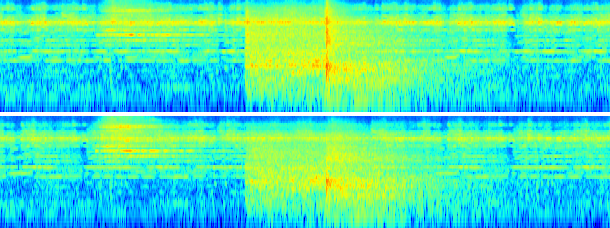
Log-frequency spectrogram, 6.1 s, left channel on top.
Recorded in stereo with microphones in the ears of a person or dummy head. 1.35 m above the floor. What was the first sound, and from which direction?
A squeak, 65° right (ahead or behind).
